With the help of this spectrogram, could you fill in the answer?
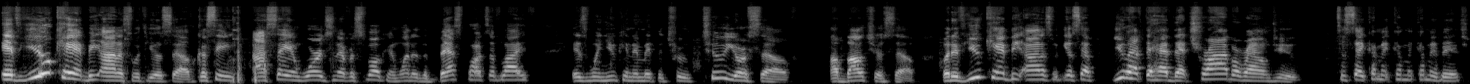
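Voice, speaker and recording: A man's raised, projected voice, high-pitched and animated, with a bright, sharp tone, very wide pitch swings and a moderate pace. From US, Baltimore, Maryland. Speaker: podcast co-host. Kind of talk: casual chat.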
